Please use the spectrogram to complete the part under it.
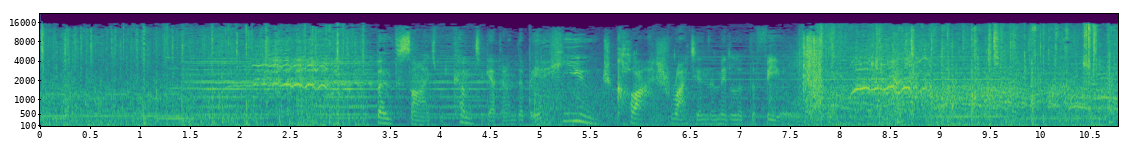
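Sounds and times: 
horse hooves clip-clopping: 0:00.0 - 0:04.3, 0:07.7 - 0:10.7
horses neighing: 0:01.0 - 0:03.3, 0:07.8 - 0:10.7
speech: 0:03.4 - 0:09.6.

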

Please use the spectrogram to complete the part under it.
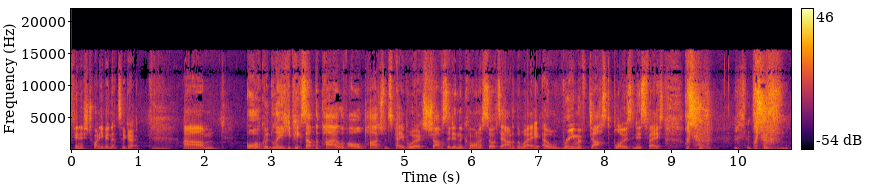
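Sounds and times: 
speech: 0:00.0 - 0:10.7
person sneezing: 0:09.2 - 0:10.7.

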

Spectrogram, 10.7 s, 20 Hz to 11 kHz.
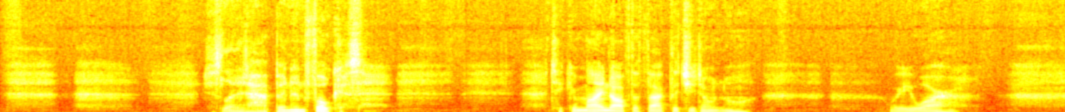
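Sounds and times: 
slow deliberate breathing with a slight wheezy whistle: 0:00.0 - 0:02.1, 0:03.6 - 0:05.5, 0:07.6 - 0:08.9, 0:09.7 - 0:10.6
speech: 0:02.2 - 0:03.8, 0:05.6 - 0:07.6, 0:08.9 - 0:09.6.

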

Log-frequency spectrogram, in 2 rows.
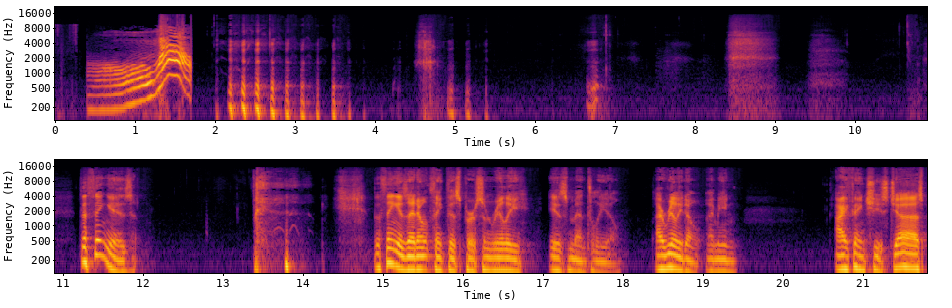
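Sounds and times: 
person imitating an angry cat meow: 0:00.4 - 0:01.7
speech: 0:02.2 - 0:03.2, 0:11.2 - 0:12.0, 0:14.9 - 0:19.5, 0:20.6 - 0:21.7.

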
